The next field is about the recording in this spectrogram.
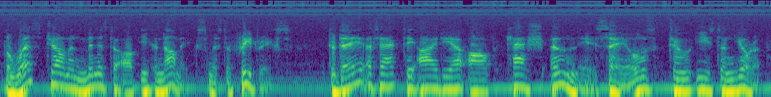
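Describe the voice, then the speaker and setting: A man reading a formal, scripted radio news bulletin in a measured way, on a 1970s broadcast. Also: mid-range voice, animated, over music. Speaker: radio newsreader. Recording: tinny, narrow-band 1970s radio broadcast recording.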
